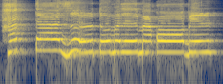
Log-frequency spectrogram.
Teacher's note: زا کو ادا کریں تو وسل یعنی سیٹی کی آواز نکالنی ہے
